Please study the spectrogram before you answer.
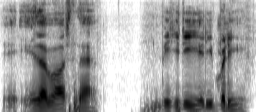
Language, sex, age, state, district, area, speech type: Dogri, male, 60+, Jammu and Kashmir, Udhampur, rural, spontaneous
